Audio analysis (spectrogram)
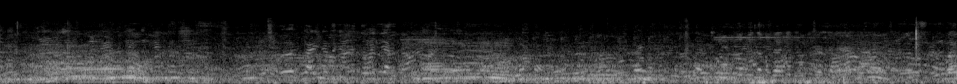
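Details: Cattle at the Mayapur cattle and goat market: low, drawn-out moos rise and fall amid steady crowd chatter, voices and general market noise.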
